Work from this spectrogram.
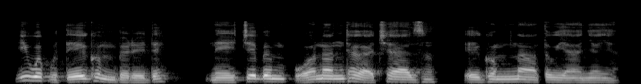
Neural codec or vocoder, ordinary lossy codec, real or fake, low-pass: none; none; real; none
